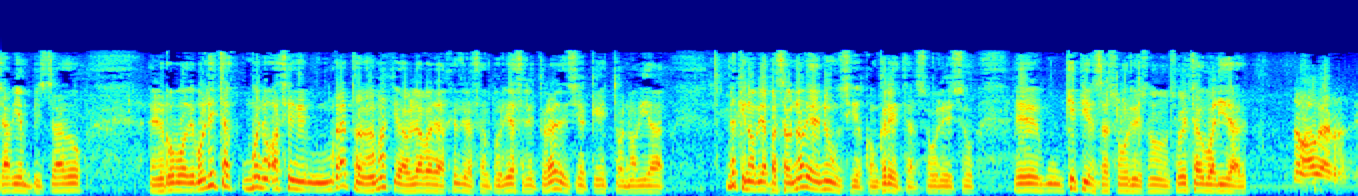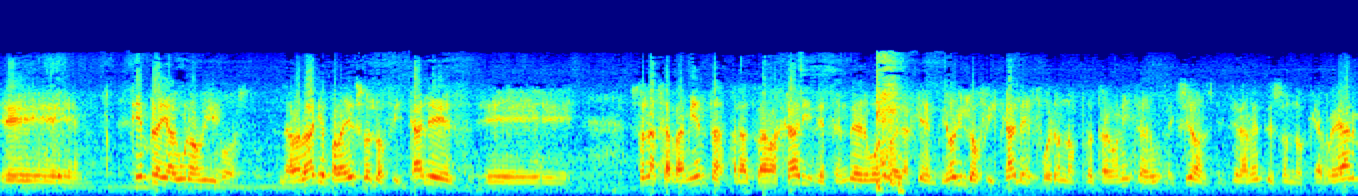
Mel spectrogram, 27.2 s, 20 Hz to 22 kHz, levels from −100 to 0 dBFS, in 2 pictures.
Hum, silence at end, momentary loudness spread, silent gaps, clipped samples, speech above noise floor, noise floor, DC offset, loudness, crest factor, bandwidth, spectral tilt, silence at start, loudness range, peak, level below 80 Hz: none; 0 s; 12 LU; none; under 0.1%; 21 dB; -44 dBFS; under 0.1%; -23 LUFS; 16 dB; 8 kHz; -4.5 dB/octave; 0 s; 4 LU; -6 dBFS; -72 dBFS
